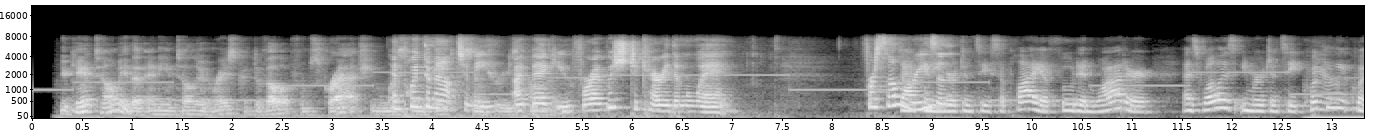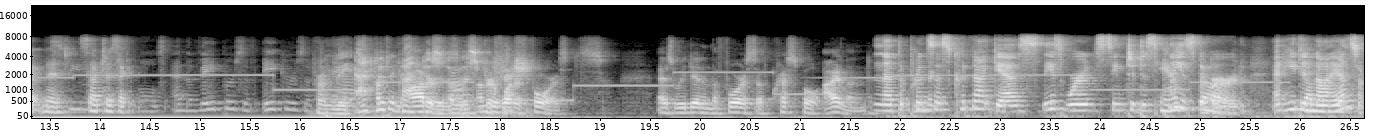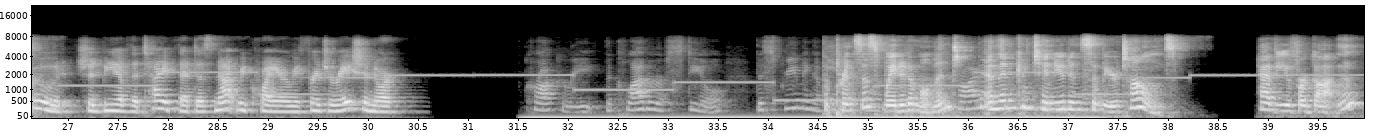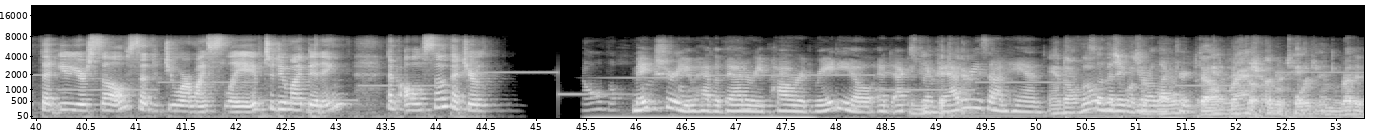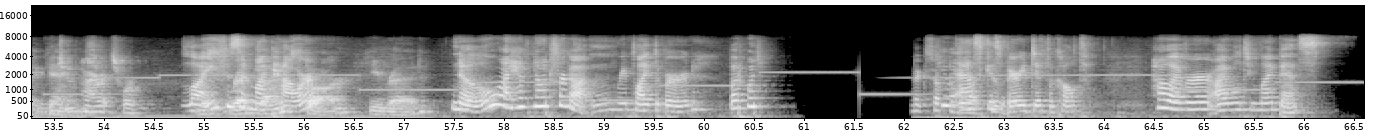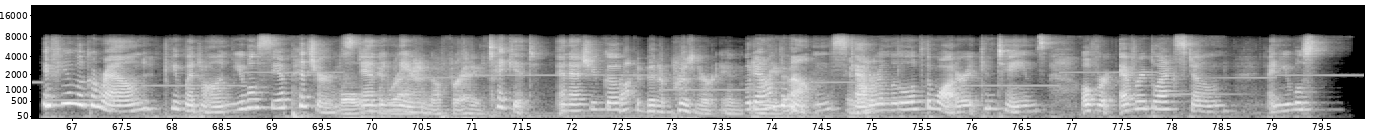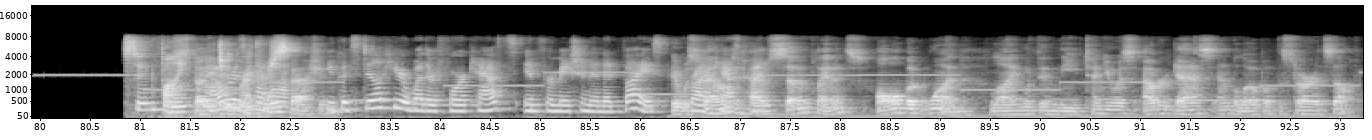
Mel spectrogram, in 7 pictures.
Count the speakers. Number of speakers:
six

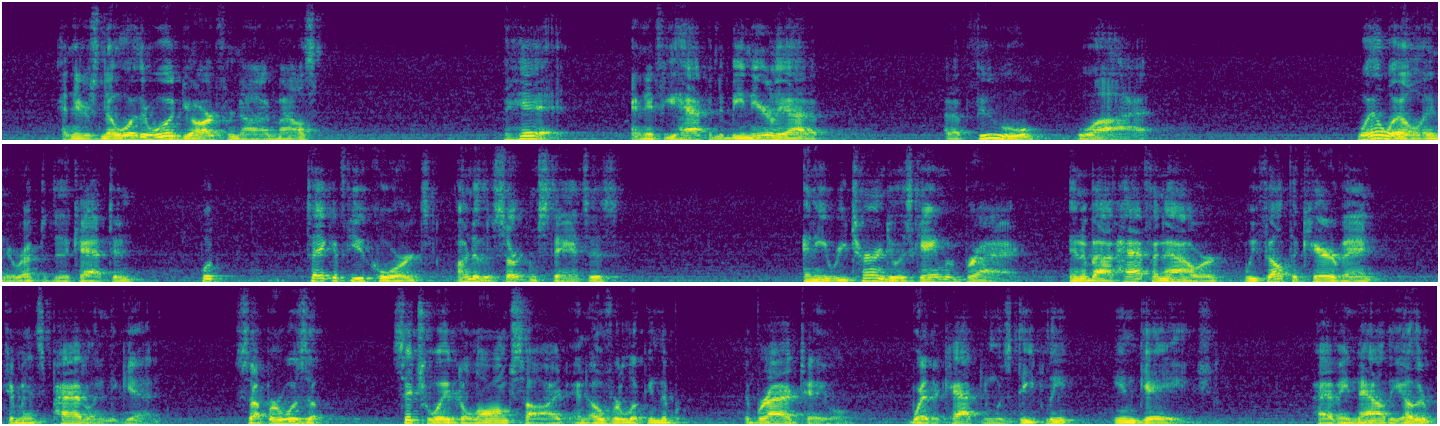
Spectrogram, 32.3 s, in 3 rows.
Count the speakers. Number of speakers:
one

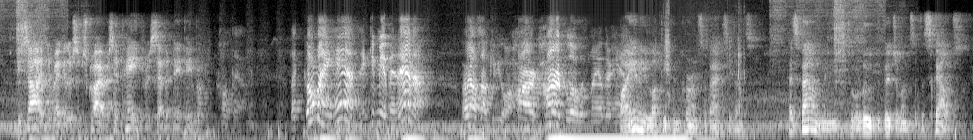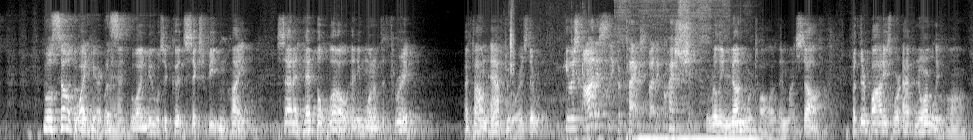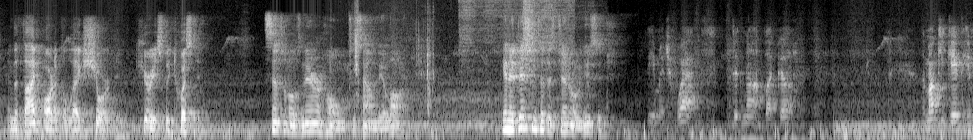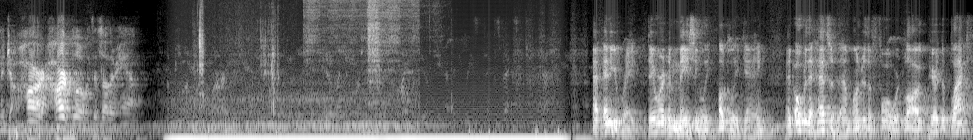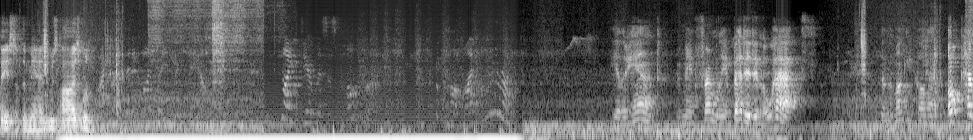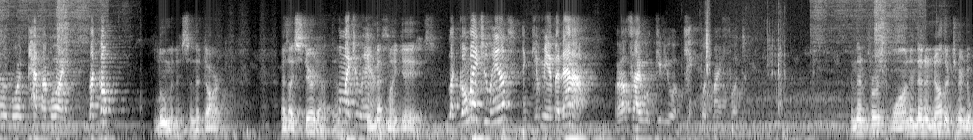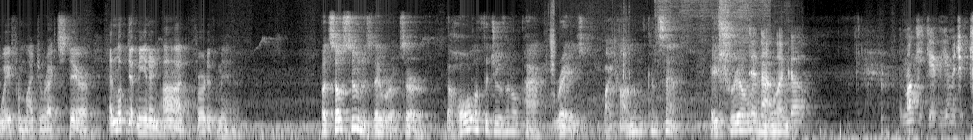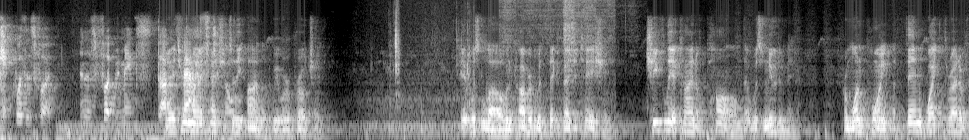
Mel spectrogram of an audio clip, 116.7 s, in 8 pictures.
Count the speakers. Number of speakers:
five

